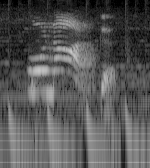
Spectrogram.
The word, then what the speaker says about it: monarch: In the same way, monarch. CH. But the plural here doesn't take ES, takes only S. Monarchs. Why? Because the ending CH here doesn't pronounce CH, instead it pronounced K.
